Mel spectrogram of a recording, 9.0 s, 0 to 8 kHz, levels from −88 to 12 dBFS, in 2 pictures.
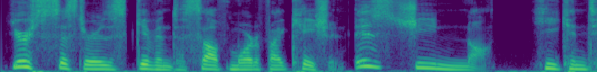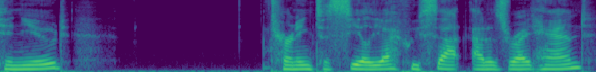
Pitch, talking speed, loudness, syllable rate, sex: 155 Hz, 140 wpm, -18 LUFS, 4.5 syllables/s, male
